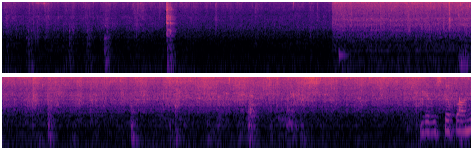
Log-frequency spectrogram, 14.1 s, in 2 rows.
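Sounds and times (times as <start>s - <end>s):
mince and onions sizzling in pan: 0.0s - 14.0s
wooden spatula scraping a pan: 6.8s - 14.0s.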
